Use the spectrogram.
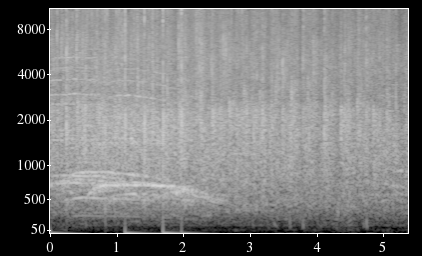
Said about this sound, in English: Thank you, guys. You want to take another bow so we can give you another round of applause?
